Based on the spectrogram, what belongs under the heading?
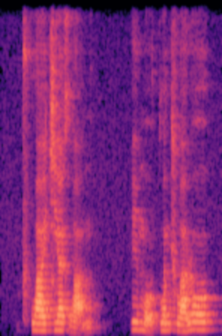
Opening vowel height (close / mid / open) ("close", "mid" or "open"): open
